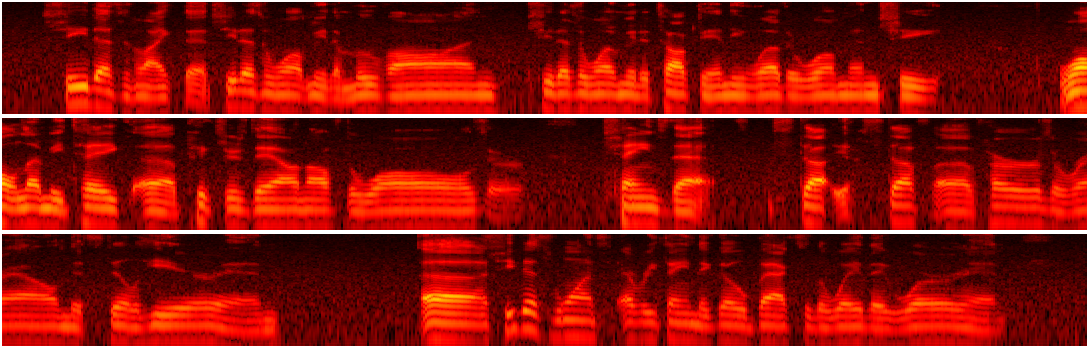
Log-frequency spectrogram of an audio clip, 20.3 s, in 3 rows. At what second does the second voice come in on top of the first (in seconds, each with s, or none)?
none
